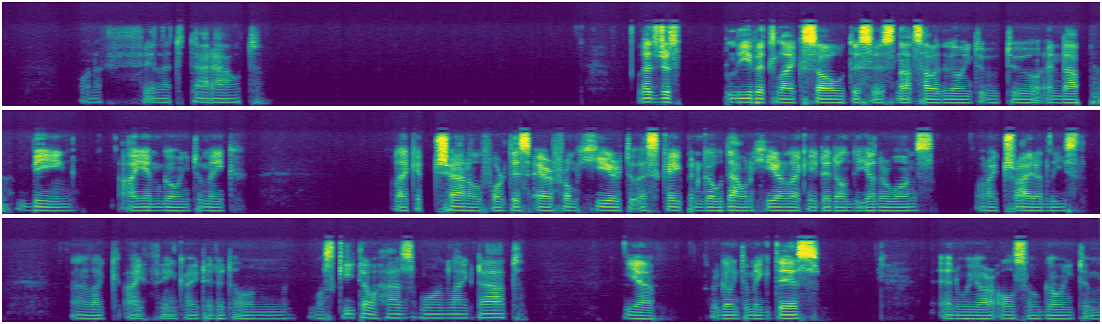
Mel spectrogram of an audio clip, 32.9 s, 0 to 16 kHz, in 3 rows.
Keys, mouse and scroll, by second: 7.9 click, 9.0-11.6 right drag, 19.4 click, 20.3 right click, 22.5 click, 23.6 click, 24.7 click, 25.5 click, 26.6 click, 27.8 right click, 28.7-29.0 middle drag, 32.3 click.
